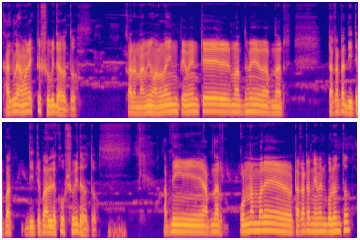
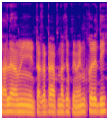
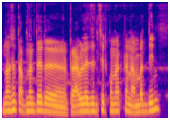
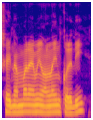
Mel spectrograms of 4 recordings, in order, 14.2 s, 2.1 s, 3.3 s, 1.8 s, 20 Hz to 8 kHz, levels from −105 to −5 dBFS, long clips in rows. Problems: background sounds at intervals, background conversations at intervals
